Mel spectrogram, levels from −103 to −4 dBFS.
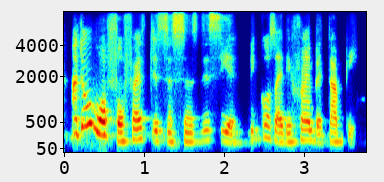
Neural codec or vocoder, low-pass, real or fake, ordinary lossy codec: codec, 16 kHz, 1 kbps, X-Codec, HuBERT features, trained on balanced general audio; none; fake; none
